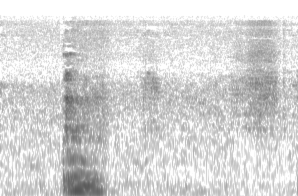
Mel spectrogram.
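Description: A man briefly clears his throat once, a short voiced sound about half a second in.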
